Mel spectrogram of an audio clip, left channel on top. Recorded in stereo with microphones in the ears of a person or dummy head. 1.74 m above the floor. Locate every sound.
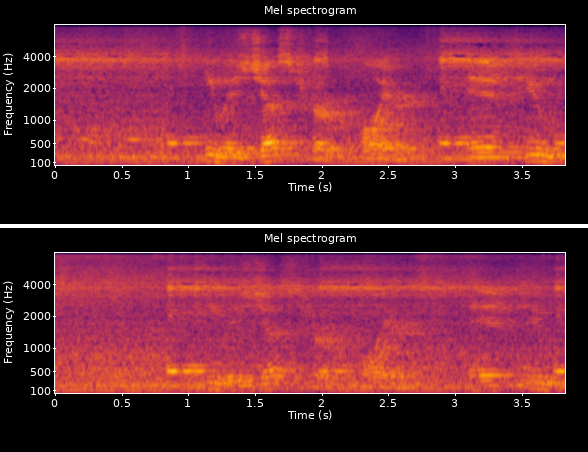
1.1 s a man speaking: 80° left, 1.1 m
